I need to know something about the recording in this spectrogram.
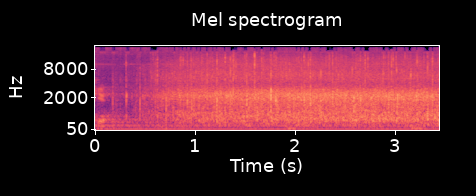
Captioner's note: applause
